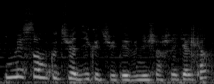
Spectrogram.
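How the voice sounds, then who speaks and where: A woman voicing a dry, teasing gothic teenage girl who speaks in a flat, ironic way, in an amateur fan voice drama. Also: a little high, rapid-fire, faint music behind, lightly acted. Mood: deadpan.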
